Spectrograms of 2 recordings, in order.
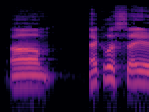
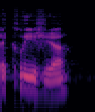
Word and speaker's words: ekklesia: It is pronounced ekklesia. It is not ecclesia. John Papp likes to pronounce it ecclesia just to drive me crazy.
